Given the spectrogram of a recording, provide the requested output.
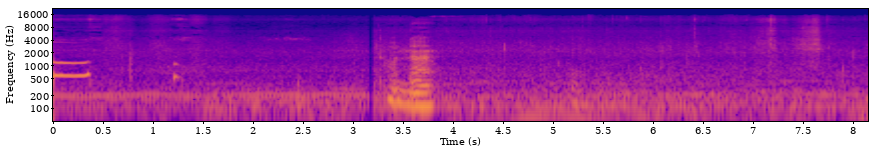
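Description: A Cavalier King Charles Spaniel gives a brief high whine, then a louder, wavering, falling whimper.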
